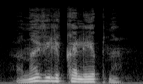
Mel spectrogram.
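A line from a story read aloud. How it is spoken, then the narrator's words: Quiet reply. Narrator (Russian): тихо ответил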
